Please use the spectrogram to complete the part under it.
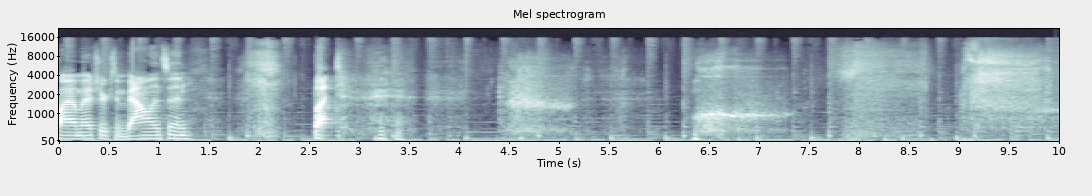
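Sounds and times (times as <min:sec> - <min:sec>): background music: 0:00.0 - 0:10.0
man's forceful breath out: 0:03.0 - 0:10.0.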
